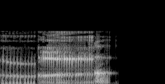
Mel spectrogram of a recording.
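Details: Animated cartoon dog character from a talking app: one long, loud, voiced burp with a falling pitch near its end, a sound effect.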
